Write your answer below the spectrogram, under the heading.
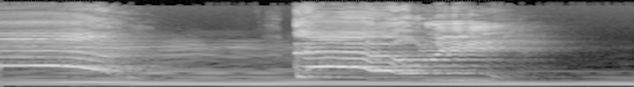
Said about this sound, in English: There you can hear those kick drums. Hammond organ. Slowly bringing up the reverb on the vocal here.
